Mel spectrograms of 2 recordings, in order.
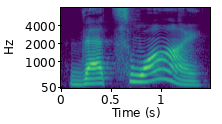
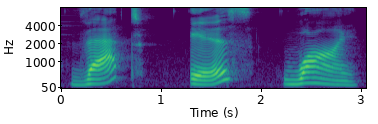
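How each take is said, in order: First: That and is merge into one syllable. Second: Every word is said in full.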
